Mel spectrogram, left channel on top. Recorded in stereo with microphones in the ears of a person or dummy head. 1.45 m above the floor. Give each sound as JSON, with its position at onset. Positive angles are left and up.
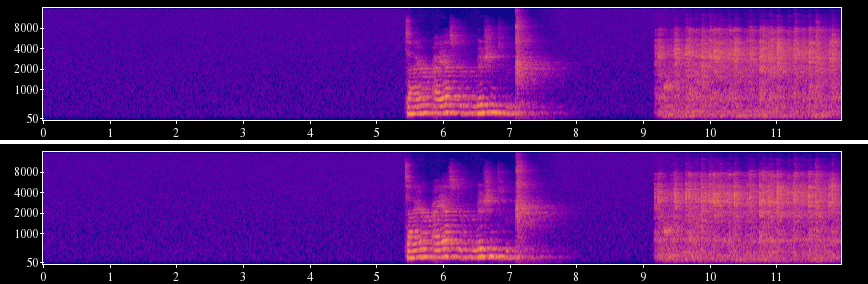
{"t": 5.4, "sound": "a woman speaking", "side_deg": -35, "distance_m": 0.6}
{"t": 7.1, "sound": "a finger snap", "side_deg": 20, "distance_m": 0.6}
{"t": 9.2, "sound": "typing on a keyboard", "side_deg": -50, "distance_m": 2.0}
